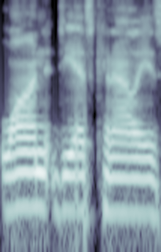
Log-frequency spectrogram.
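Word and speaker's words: Juan Díaz Canales: So written by Juan Diaz Canales and illustrated by Juanjo Guarnido. Don't even question it. That's exactly how you pronounce them.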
